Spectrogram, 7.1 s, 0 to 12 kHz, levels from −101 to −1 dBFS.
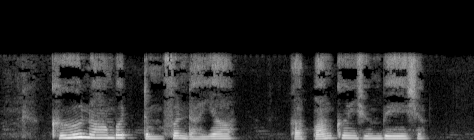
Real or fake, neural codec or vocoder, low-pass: real; none; 7.2 kHz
